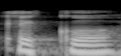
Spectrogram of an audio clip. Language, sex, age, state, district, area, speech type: Odia, male, 18-30, Odisha, Mayurbhanj, rural, read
